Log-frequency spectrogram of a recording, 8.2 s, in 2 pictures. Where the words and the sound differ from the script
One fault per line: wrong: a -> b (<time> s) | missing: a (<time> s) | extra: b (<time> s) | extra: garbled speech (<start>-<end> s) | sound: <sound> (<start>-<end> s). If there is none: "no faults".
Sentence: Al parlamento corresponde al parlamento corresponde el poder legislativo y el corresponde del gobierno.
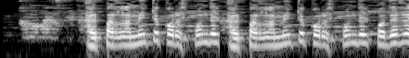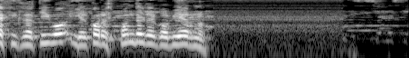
no faults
